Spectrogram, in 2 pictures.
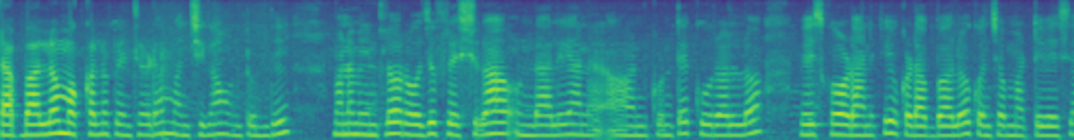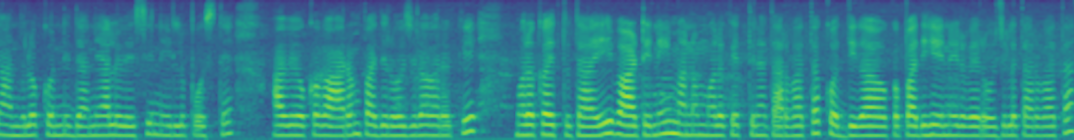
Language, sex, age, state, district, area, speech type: Telugu, female, 30-45, Andhra Pradesh, Visakhapatnam, urban, spontaneous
